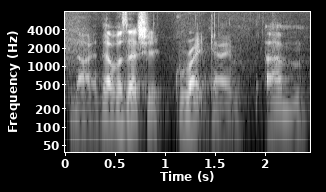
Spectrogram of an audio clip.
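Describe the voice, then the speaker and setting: A man's voice: lowish voice, fairly even intonation, normal speed, slight background noise. Chatty young New man. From New Zealand. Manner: upbeat, chatty, laughs easily. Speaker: podcast co-host. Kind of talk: casual sports podcast chat.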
